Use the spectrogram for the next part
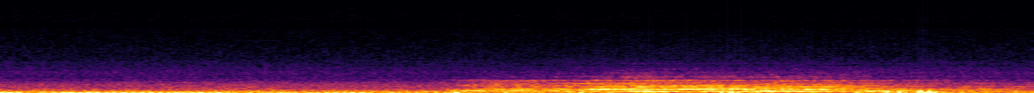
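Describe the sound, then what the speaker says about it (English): A train rumbles past near a home, with a low steady roar and rail noise, then a horn sounds with long sustained tones for the second half, fairly loud and with no talking. "Don't mind the train, guys."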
